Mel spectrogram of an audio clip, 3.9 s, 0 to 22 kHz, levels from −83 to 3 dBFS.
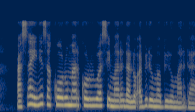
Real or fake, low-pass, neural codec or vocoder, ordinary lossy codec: fake; 9.9 kHz; codec, 24 kHz, 0.5 kbps, DualCodec; none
